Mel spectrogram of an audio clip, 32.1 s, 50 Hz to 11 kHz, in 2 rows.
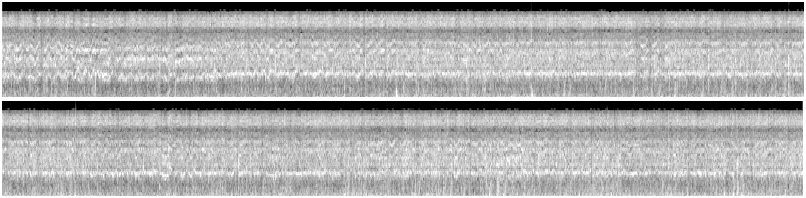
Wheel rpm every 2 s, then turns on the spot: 210, 200, 220, 230, 230, 220, 230, 230, 230, 220, 230, 220, 230, 220, 230, 230.
none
